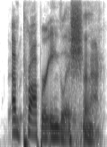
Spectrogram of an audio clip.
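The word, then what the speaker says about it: Anderson .Paak: Paak, not Paak. Okay, Anderson Paak.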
